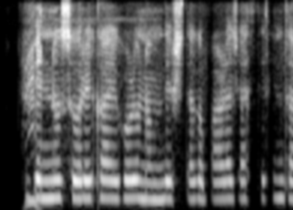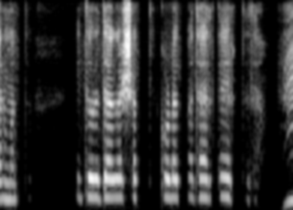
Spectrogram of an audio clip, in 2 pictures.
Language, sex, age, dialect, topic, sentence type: Kannada, female, 18-24, Northeastern, agriculture, statement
